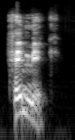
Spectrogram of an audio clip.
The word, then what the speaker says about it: Qimmik: ouais oui en fait on prononce le cas comme en arabe c'est kimic mais c'est correct de dire kimic aussi ok mais l'important c'est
